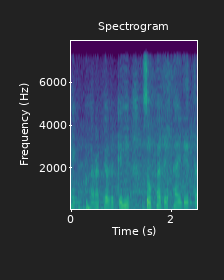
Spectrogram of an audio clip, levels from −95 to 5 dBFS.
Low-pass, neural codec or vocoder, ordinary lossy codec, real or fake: 7.2 kHz; codec, 24 kHz, 1.2 kbps, DualCodec; none; fake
